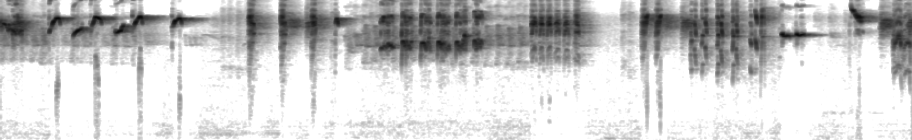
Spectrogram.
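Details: A kolibri ninja sunbird put out in the morning dew sings a busy run of high chirps and buzzy trills, pausing briefly before thin whistled phrases resume.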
